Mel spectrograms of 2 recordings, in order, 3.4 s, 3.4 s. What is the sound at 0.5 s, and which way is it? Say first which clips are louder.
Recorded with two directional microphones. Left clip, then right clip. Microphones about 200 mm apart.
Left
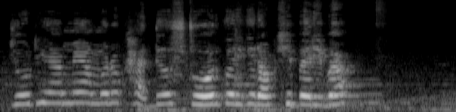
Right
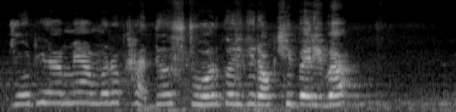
Speech: right 1 dB; 55° left (ahead or behind).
